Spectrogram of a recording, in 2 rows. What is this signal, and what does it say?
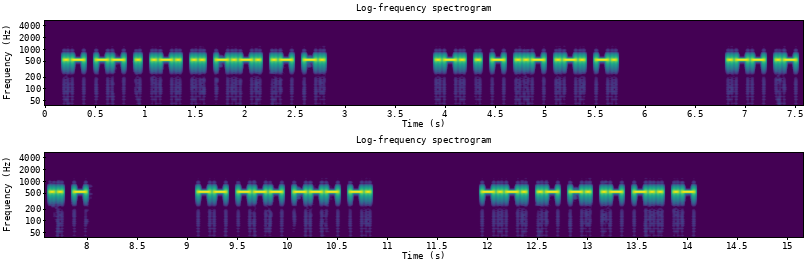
Morse code, heard as a keyed tone, about 30 wpm, 550 Hz. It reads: AMERICAN RETURN WAIT MOON CANADA
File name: Ultimate Word List / 30WPM Ultimate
